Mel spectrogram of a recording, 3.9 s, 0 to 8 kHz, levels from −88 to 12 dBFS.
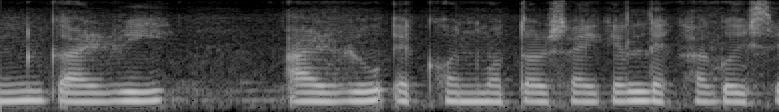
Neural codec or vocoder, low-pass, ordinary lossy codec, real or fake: codec, 16 kHz, 16 kbps, FreqCodec, larger model; none; none; fake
